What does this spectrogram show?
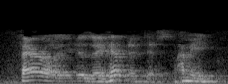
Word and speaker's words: Farrelly: Not Farrelly, but Farrelly. Merrily Farrelly.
